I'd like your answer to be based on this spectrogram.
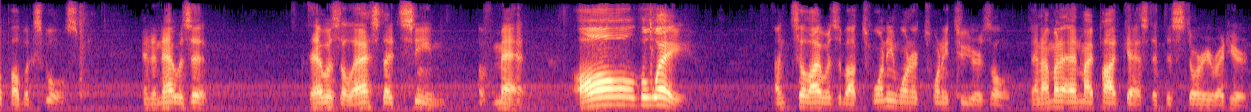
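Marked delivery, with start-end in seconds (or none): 5.7-6.9 all the way stretched long, high and loud; "all the way" sung out long and high; drawn out. Real, not acted. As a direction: hold "all the way" out slowly for effect. Drawn-out emphasis in the story.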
